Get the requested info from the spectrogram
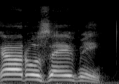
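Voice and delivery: high, loud, rising stubborn yell. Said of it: "he yells up to the helicopter".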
